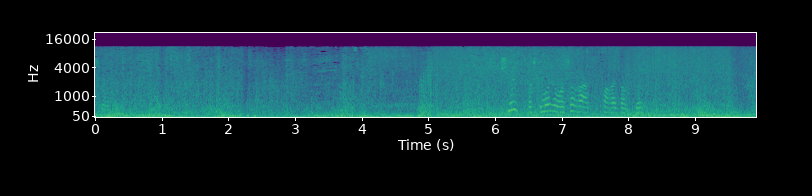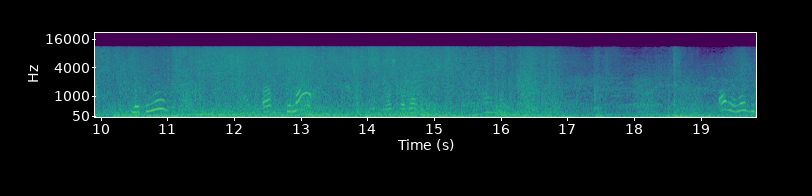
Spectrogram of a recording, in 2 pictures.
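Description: Loud blasts boom.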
